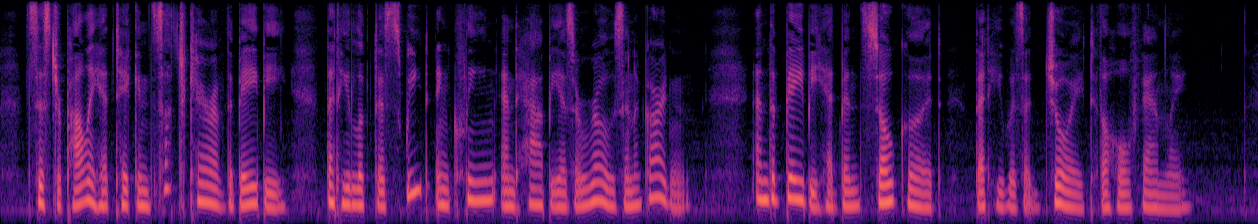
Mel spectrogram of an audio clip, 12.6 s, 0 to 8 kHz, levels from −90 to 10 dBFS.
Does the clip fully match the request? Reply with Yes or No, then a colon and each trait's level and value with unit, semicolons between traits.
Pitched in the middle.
Yes: medium, 165 Hz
